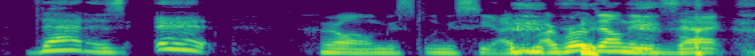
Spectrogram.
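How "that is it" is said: put-on, high, pissed-off screaming outburst. Retelling an actor's outburst on set: imitating Max Wright screaming. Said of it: "he screams".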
